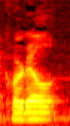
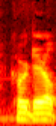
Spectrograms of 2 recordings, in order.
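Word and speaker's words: Cordarrelle: hope you enjoyed my Cordell Cordo Cordo apparently Rick Steelman couldn't say it right the whole freaking time shame on him Cordo Patterson uh Rave not rant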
